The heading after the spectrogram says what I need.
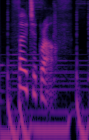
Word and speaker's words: photograph: Photograph. Photograph. The stress is on the first syllable.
